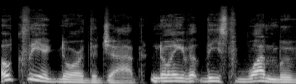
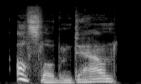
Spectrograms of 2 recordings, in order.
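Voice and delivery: usual speaking voice

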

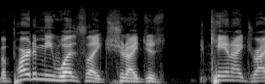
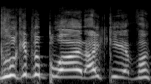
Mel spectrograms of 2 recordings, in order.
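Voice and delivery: much higher, mock hysterical sobbing and yelling; 3 dB louder than usual. Retelling a New Year's Eve story, imitating Brenna crying hysterically. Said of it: "crying hysterically, yelling like".

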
